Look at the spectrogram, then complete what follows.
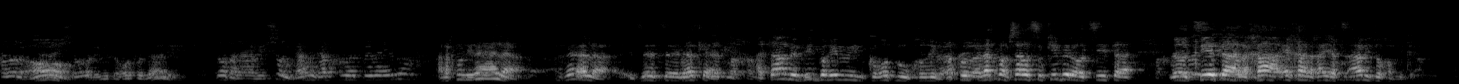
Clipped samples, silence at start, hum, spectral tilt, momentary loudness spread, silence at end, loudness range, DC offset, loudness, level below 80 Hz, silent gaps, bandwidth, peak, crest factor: under 0.1%; 0 s; none; -2 dB/octave; 18 LU; 0.45 s; 15 LU; under 0.1%; -31 LUFS; under -90 dBFS; none; 7.6 kHz; -12 dBFS; 20 dB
